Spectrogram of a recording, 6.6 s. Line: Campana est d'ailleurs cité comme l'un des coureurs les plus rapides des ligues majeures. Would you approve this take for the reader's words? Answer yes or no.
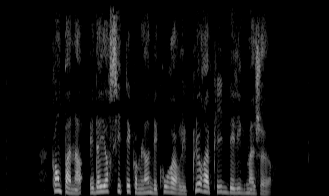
yes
